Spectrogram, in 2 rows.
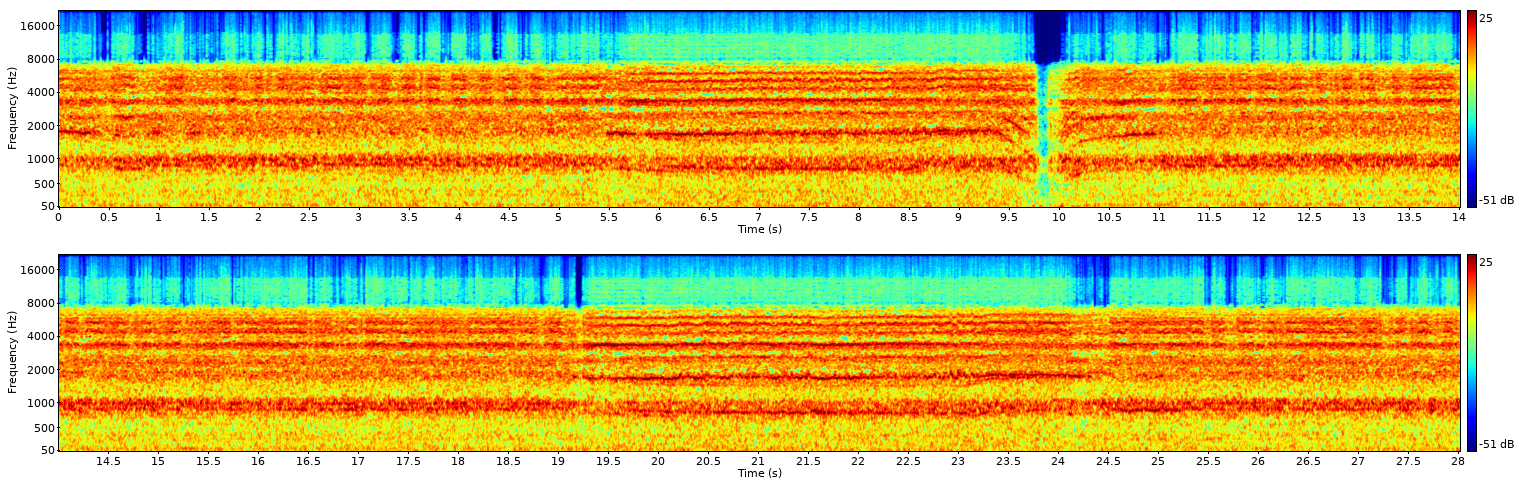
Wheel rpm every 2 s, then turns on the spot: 230, 230, 230, 210, 190, 190, 230, 230, 230, 230, 210, 210, 230, 230.
none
